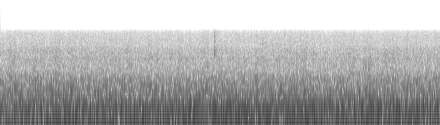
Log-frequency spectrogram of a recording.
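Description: Steady in-flight airliner cabin noise: the even rush of engines and airflow with a low hum running under it. A faint click comes about two seconds in.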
